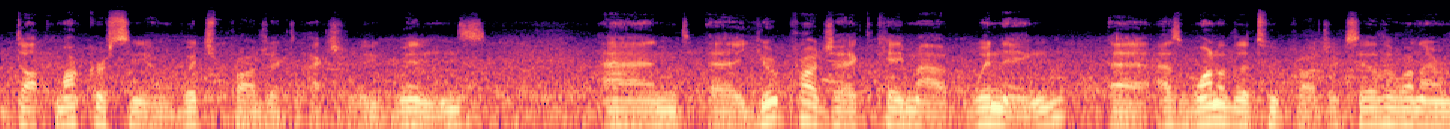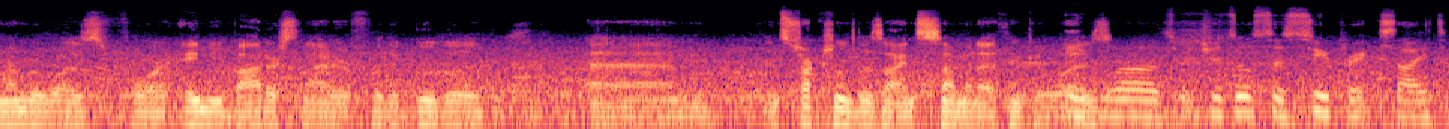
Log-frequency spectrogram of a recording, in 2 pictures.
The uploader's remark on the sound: Live from #IMEXAmerica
